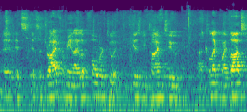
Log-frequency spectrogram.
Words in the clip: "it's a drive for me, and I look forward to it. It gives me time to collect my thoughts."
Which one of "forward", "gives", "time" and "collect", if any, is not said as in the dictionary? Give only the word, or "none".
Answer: none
